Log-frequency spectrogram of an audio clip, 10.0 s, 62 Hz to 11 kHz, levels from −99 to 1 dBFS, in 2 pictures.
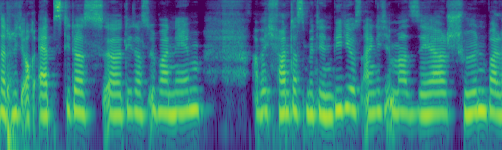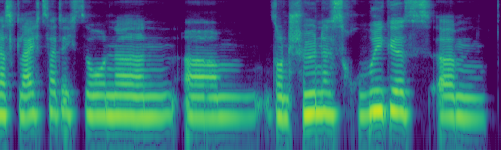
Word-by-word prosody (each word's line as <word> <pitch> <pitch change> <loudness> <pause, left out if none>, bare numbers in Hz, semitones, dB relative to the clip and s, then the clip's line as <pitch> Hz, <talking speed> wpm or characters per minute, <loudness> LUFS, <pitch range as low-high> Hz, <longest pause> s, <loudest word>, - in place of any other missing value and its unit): natürlich 220 -2 +1
auch 190 - 0
Apps, 210 -1 +4
die 245 - -4
das 230 -1 +1
äh, 215 -1 +1
die 235 - -4
das 220 -2 -3
übernehmen. 230 +2 +1 0.5
Aber 215 +2 -3
ich 235 - -4
fand 225 +1 +2
das 230 0 0
mit 215 0 +1
den 205 -1 +3
Videos 250 -1 +2
eigentlich 235 +4 -2
immer 230 -6 -1
sehr 220 +1 +1
schön, 230 +2 +2
weil 230 -2 +1
das 210 0 -1
gleichzeitig 215 +2 -5
so 205 -1 -2
'nen 200 0 -1
ähm, 195 0 -4
so 200 -1 -4
'n 185 - -3
schönes, 220 0 +2
ruhiges, 235 0 +2
ähm, 190 -2 -4
220 Hz, 185 wpm, -21 LUFS, 205-230 Hz, 0.5 s, Apps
